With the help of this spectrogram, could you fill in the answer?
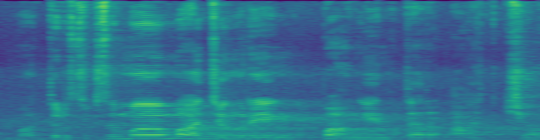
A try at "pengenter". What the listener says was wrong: nah jangan pangenter ingetang pengenter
